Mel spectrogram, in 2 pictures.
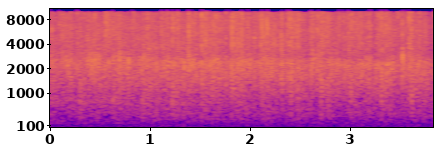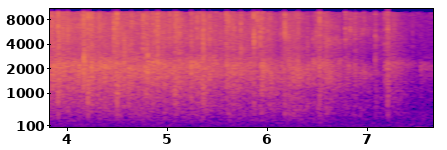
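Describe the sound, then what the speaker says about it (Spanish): A church congregation claps together in sustained, lively applause, a dense and even roar of many hands that gradually fades toward the end. "Denle un aplauso al Señor,"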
